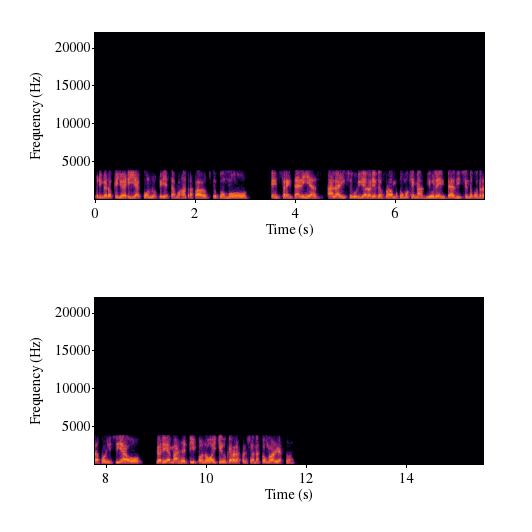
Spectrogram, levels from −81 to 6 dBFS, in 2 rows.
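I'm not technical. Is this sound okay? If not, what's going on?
No. Throughout, the speech went through the G.729 codec, a low-data phone-call compressor that rebuilds it roughly, so it sounds narrow, muffled, slightly rough and synthetic.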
